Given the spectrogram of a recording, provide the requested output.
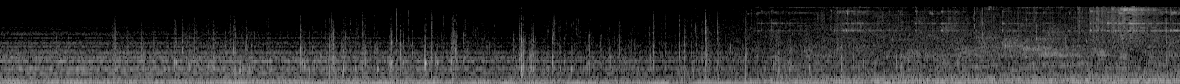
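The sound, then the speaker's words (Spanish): A horse's hooves clip-clop in an uneven series of sharp knocks over a steady droning hum, and the hoofbeats fade into a broad rushing noise during the last few seconds. “contarle de los misterios, de los confines de las pampas y cruzar sus aguas a caballo.”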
